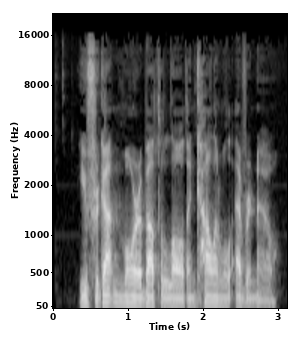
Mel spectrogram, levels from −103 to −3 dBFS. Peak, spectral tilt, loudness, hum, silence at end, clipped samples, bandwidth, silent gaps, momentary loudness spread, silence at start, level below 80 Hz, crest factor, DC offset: -2 dBFS; -5 dB/octave; -22 LUFS; none; 0.15 s; under 0.1%; 16.5 kHz; none; 11 LU; 0.35 s; -44 dBFS; 20 dB; under 0.1%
